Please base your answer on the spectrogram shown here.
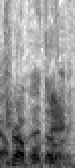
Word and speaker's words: Troupple King: Is his name the Troupple King, or how do you pronounce that?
